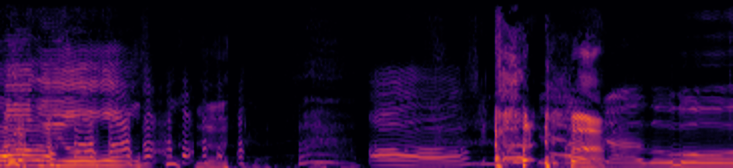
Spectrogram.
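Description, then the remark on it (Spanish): A man coughs and sputters, choking on his own saliva while talking, with a few harsh bursts between strained, drawn-out vocal groans, fairly loud. “estoy hablando con mi propia saliva como buen gordo.”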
